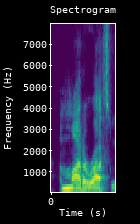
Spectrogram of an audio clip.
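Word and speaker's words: Amaterasu: am a how do you say aarasu a matarasu there that's what I mean like that's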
